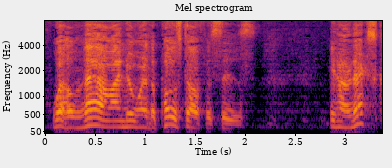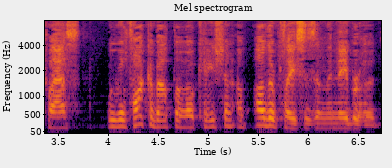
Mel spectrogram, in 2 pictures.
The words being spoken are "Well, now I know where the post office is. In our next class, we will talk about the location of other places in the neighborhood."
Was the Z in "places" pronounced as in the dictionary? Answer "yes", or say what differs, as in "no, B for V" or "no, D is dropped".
yes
